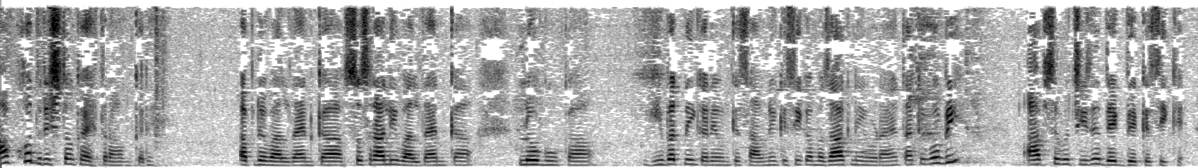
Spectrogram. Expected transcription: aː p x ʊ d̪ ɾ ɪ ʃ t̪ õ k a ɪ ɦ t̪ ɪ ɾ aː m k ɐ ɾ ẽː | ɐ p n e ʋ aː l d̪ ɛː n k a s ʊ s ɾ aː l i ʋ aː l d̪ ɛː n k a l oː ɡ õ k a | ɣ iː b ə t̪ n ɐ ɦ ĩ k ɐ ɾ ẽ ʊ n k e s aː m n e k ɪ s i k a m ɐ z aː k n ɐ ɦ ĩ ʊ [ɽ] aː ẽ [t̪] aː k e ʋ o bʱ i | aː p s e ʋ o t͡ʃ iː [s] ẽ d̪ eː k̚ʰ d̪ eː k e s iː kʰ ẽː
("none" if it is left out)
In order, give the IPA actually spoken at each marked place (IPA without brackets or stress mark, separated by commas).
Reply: ɽ, t̪, z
